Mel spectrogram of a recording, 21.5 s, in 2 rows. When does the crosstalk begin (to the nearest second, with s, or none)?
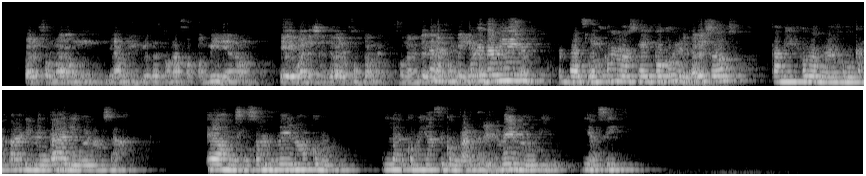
5 s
